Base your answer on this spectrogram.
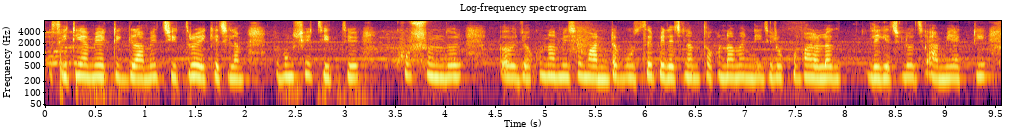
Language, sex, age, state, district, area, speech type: Bengali, female, 30-45, West Bengal, Paschim Bardhaman, urban, spontaneous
